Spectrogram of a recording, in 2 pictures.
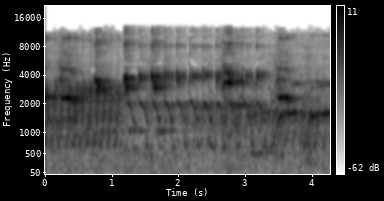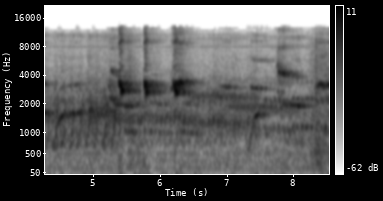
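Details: Malinois canary singing acute notes: fast rhythmic chopped notes repeated several times a second, then sliding trills, then three loud high chips before a quieter rolling finish.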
